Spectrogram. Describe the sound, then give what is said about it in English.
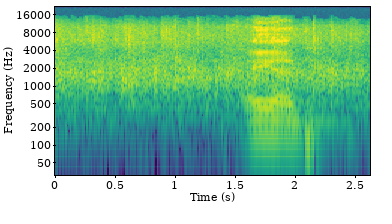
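Steady audience applause welcomes a guest at a panel discussion on raising families, an even clapping texture throughout, with a voice briefly rising above it. “Would you give her a hand and welcome her today?”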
